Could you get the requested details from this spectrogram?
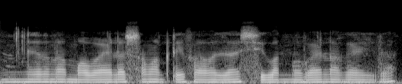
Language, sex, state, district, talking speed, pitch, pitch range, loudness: Chakma, male, Tripura, Dhalai, 165 wpm, 110 Hz, 110-115 Hz, -16 LUFS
